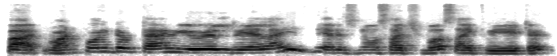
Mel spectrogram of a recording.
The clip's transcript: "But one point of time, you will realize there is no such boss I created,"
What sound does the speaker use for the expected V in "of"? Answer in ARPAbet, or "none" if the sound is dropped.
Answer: V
